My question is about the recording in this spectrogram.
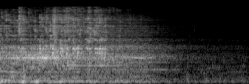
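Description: A fire burning in a TV drama's sound effects: a dense rushing noise that fades away over the second half.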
